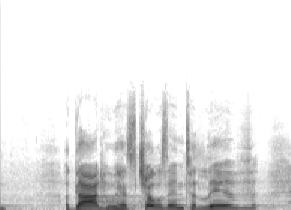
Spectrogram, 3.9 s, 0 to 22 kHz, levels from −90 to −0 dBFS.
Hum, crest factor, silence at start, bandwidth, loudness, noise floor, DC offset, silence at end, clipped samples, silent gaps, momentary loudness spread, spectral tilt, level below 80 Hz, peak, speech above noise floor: none; 20 dB; 0 s; 11.5 kHz; -25 LUFS; -62 dBFS; under 0.1%; 0.5 s; under 0.1%; none; 22 LU; -4 dB/octave; under -90 dBFS; -6 dBFS; 36 dB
